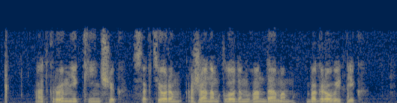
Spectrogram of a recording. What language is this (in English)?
Russian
